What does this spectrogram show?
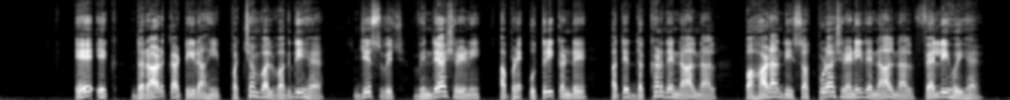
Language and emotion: Punjabi, neutral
